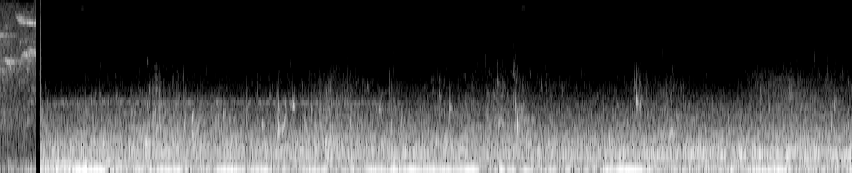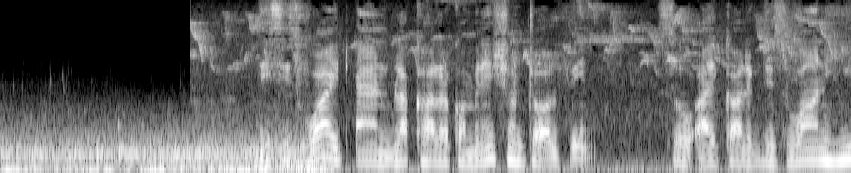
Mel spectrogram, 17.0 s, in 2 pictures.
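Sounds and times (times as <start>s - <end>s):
underwater rushing gurgling water: 0.4s - 11.9s.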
